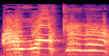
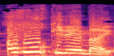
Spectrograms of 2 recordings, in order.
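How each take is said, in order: First: It is an attempted New York accent. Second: It is said in a British accent.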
